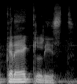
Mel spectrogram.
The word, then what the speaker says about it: Craigslist: No Craigslist, se dice Craigslist. Craig. Como si fuera Greg, pero con C.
